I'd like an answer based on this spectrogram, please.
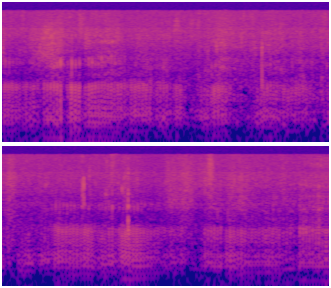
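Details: Purring of Mustard, a cat on a regenerative farm in County Kilkenny, Ireland, during belly rubs; a low, pulsing motor-like rumble in rhythmic waves, with faint handling noise.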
